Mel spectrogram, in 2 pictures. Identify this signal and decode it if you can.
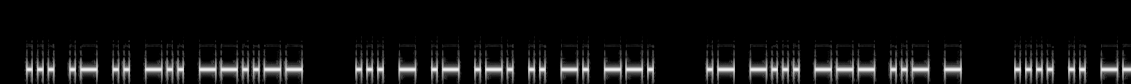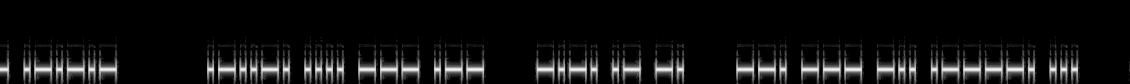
Morse code, heard as a keyed tone, about 22 wpm, 700 Hz. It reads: SAID, STARING ABOUT HIM. "HOW CAN GOD'S
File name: Book One / 13-Chapter 13 - 22 WPM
